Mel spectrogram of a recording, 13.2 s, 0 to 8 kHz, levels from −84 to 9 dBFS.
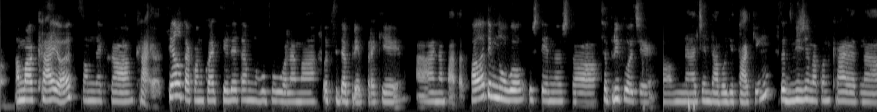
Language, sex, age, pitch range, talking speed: English, female, 20-39, 210-245 Hz, 175 wpm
